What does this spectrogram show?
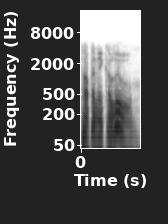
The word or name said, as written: Papanicolaou test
